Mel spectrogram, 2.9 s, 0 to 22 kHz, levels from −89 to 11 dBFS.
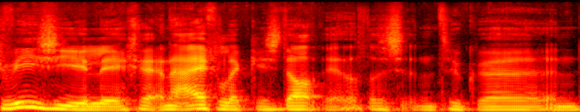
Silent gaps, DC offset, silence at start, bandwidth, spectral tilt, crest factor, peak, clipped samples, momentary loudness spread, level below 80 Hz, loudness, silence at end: none; under 0.1%; 0 s; over 20 kHz; -5 dB/octave; 18 dB; 0 dBFS; under 0.1%; 8 LU; -50 dBFS; -19 LUFS; 0 s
